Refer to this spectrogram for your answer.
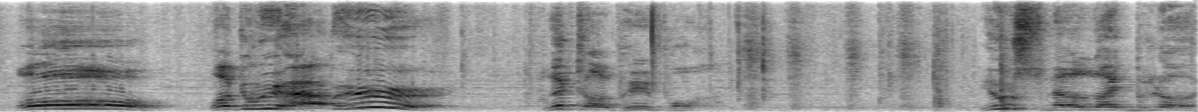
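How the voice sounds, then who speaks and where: In a put-on character voice, a man speaks at a very slow pace and an extremely high pitch. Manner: menacing, sniffing.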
